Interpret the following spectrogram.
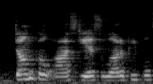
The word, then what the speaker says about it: Dunkleosteus: who told me it's dunkleosteus a lot of people say dunkleosteus he's like no it's dunkleosteus because it was named after mr dunkle yeah makes sense that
